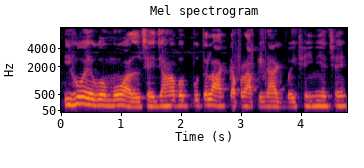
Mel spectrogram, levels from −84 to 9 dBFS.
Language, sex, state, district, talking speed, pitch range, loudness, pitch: Maithili, male, Bihar, Begusarai, 150 wpm, 135-160 Hz, -20 LUFS, 145 Hz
